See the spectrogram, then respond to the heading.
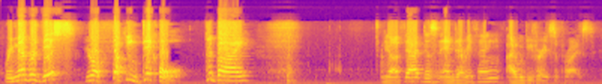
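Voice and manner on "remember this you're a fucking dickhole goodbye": loud, raised, furious telling-off; imagined comeback, shouted high and loud; angry shouted retort. Retold or imitated. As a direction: yell it at the old friend. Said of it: "we're gonna go".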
